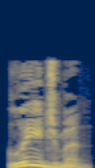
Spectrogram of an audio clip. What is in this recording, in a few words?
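"liegeman", British English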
